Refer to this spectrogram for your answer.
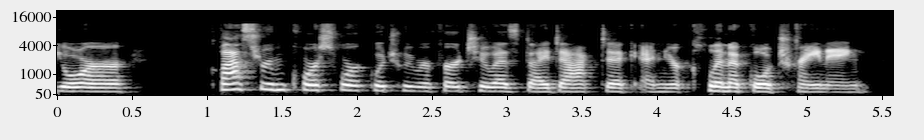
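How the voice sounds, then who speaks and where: The background is quiet as a woman speaks at a moderate pace. Her medium pitch shows ordinary pitch variation. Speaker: nursing school clinical director. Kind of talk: online information session presentation. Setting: video call. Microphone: video call.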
